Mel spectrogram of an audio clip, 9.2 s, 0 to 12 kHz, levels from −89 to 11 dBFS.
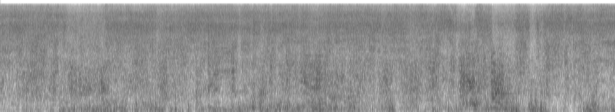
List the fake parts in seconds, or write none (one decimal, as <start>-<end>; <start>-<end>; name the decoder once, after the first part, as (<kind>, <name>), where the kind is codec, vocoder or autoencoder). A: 3.1-3.9 (codec, SNAC); 4.4-4.9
